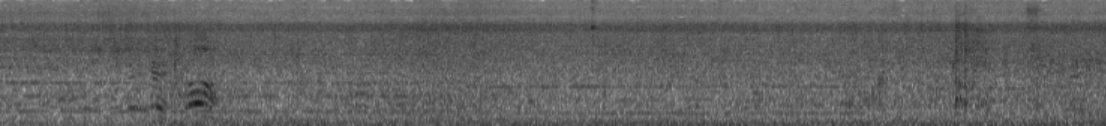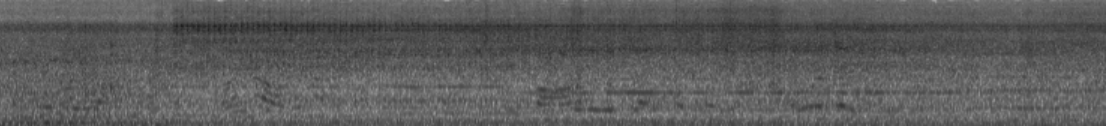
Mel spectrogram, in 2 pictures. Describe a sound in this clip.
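A diesel mini excavator engine runs.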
